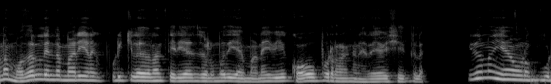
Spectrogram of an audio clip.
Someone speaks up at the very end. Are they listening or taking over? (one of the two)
listening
